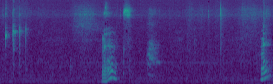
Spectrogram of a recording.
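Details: Nine-month-old neutered blue point Siamese cat, male, trying to mount a doll indoors. Two short, throaty yowling meows, each rising then falling in pitch, about three seconds apart. Light clicks and clatter can be heard between them.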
